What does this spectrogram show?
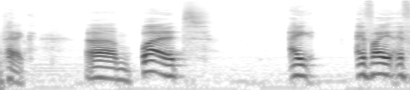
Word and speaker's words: Peck: any really of Ethan pike as Spock mm-hmm where would I say that name wrong you said Ethan Pike yeah you can Pike Ethan Peck but I if I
